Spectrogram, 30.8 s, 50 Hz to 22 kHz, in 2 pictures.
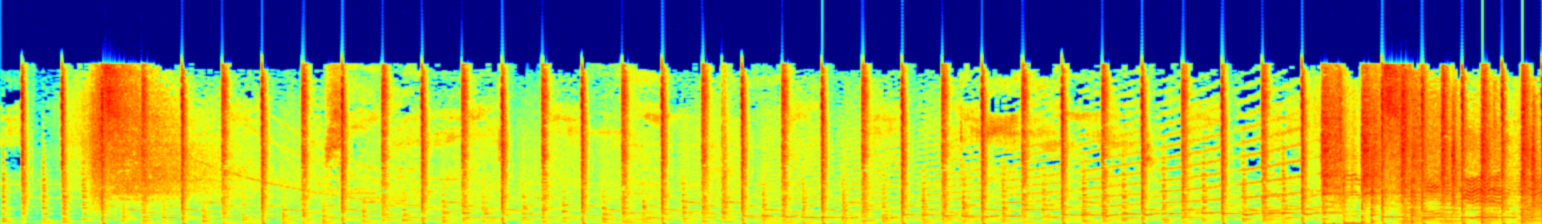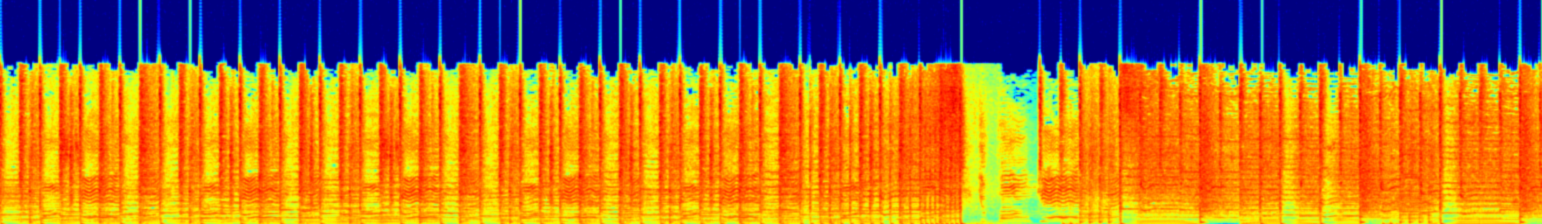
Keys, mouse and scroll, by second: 3.7 0, 4.3 click, 5.7 0, 6.5 click, 9.2 Return, 13.1 Delete, 13.9 click.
